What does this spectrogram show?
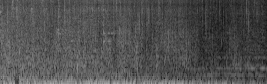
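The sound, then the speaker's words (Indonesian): A loud bomb explosion at a church in eastern Jakarta, with a heavy, noisy rumble that fills the whole clip and slowly fades over a few seconds, with debris-like crackling. No one speaks. “bom meledak di gereja Santa Ana dan satunya di gereja Batak, keduanya di kawasan timur Jakarta.”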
